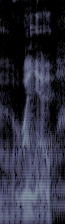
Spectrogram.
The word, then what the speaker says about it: Murillo: one of my favorite people Pastor Dave Murray Oh here in San Antonio he pronounces his last name Murillo Dave Murillo is going to be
